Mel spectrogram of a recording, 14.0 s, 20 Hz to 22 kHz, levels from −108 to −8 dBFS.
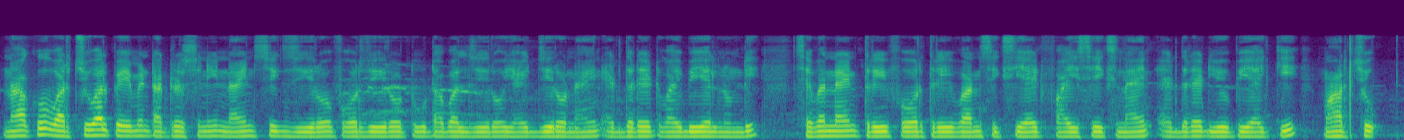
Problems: none marked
